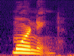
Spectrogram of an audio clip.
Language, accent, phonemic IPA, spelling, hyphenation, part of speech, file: English, US, /ˈmoɹnɪŋ/, morning, morn‧ing, noun / interjection, En-us-morning.ogg
- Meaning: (noun) 1. The early part of the day, especially from midnight to noon 2. The early part of anything 3. That part of the day from dawn until the main meal (typically in late afternoon)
